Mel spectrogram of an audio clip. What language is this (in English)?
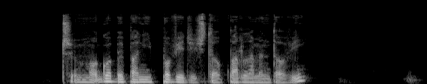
Polish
